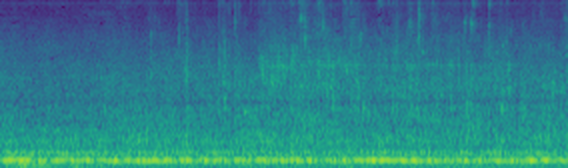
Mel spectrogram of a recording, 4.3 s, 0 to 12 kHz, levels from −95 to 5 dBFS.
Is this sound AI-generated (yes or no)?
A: no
